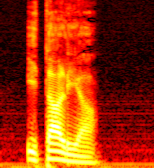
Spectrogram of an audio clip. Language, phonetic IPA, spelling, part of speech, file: Polish, [iˈtalʲja], Italia, proper noun, Pl-Italia.ogg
